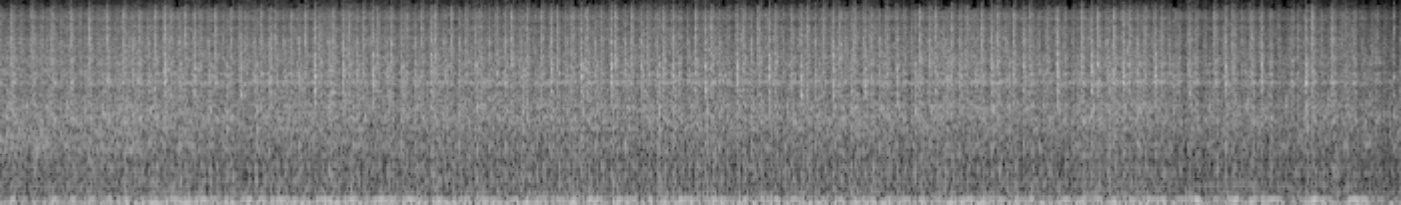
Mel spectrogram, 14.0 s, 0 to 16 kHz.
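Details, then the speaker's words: Wrecked 1974 Ford F100 parked for years, running on its own fuel pump from a small temporary tank: low, uneven idle that barely holds, only half idling; carburetor bowl gasket apparently leaking and inline filter leaking fuel. "Okay, so it's kind of half idling. I'm dumping fuel everywhere."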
